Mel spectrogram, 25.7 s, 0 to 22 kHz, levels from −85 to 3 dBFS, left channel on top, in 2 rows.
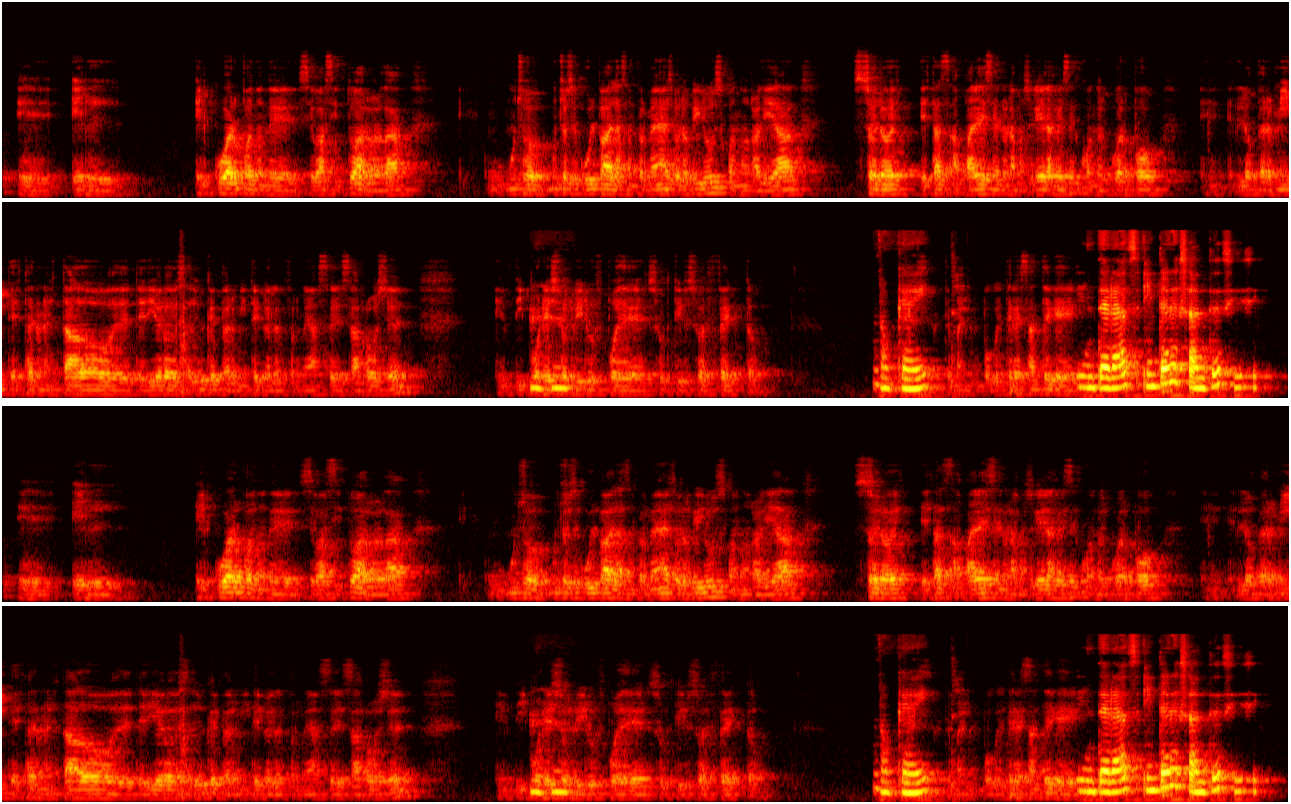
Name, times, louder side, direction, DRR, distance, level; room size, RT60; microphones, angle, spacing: voice 1, 0.1-1.2 1.9-4.2 4.9-8.1 8.5-11.5 12.0-17.3 17.8-20.4 21.9-23.7, left 1 dB, 80° left, 3 dB, 7.5 m, -34 dB
voice 2, 18.1-18.6 21.6-22.1 23.6-25.4, left 1 dB, 15° left, 8 dB, 1.3 m, -20 dB
24.0 x 12.5 x 3.7 m, 0.65 s
head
